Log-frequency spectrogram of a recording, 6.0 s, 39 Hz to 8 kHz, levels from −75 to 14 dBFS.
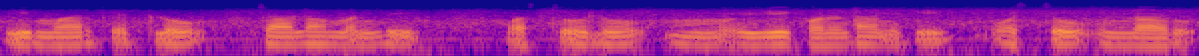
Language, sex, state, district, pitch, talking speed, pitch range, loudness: Telugu, male, Andhra Pradesh, Sri Satya Sai, 125 Hz, 90 wpm, 120-125 Hz, -20 LUFS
